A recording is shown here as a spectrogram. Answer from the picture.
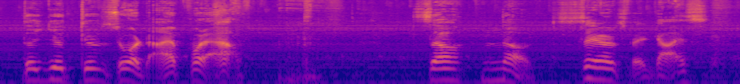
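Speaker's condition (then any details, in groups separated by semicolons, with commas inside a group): Cerebral palsy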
